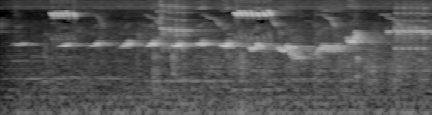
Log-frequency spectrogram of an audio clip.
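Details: Konin in a bird hobby setting, delivering its harsh 'tembakan kasar' style: a series of short, rising, buzzy notes near the middle register, mixed with high, rapid rattling trills and downward-sliding whistles from several birds.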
